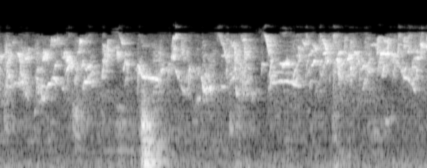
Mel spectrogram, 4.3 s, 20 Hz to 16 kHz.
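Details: European goldfinch hybrids, four months old, 2012 season: fast, jumbled high-pitched twittering with scratchy trills and sweet chirps running throughout, plus a brief thump midway.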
